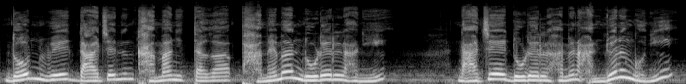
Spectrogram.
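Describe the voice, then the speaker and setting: A woman's voice: mid-range voice, expressive, unhurried, mellow, close to an everyday voice. A woman plays a storybook owl, curious and blunt. It questions and chides in a mid-range voice, with music underneath. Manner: inquisitive, chiding. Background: background music.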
